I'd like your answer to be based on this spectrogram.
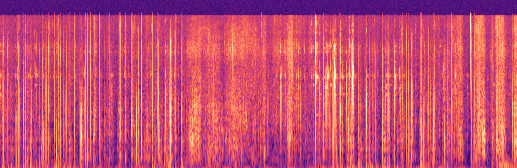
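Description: Long nails scratch and tap the textured surface of a soft, hollow cream fabric zip cosmetic pouch with a pink monogram, held up close. Dense, crinkly scratching mixes with rapid short taps, with a brief smoother rustling stretch in the middle. The sound is quiet and bright-edged.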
